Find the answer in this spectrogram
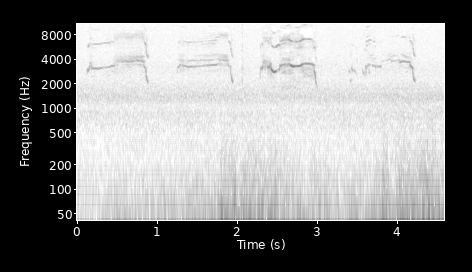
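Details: Begging of two bald eagle nestlings at feeding time, northeast Florida nest, 5 April 2022: four drawn-out piping squeals, slightly wavering, each ending in a quick downward slide, with constant low background rumble.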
